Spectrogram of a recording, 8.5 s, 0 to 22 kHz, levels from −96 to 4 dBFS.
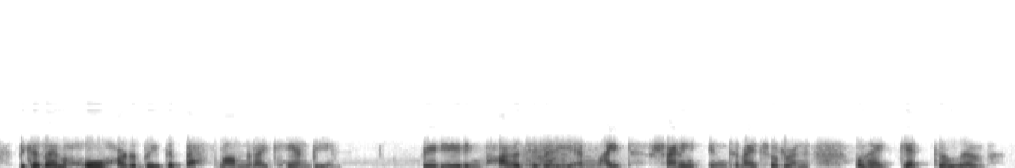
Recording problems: phone-call audio; poor line; nothing above 3 kHz
traffic noise; noticeable; throughout; 10 dB below the speech

